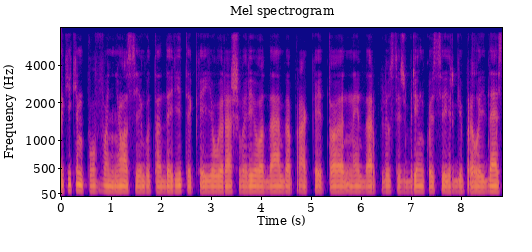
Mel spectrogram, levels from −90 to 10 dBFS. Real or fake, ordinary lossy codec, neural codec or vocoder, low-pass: real; MP3, 64 kbps; none; 7.2 kHz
